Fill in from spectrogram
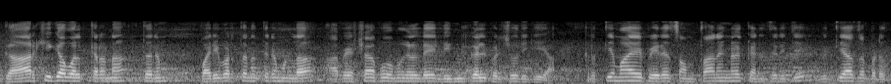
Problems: constant background noise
